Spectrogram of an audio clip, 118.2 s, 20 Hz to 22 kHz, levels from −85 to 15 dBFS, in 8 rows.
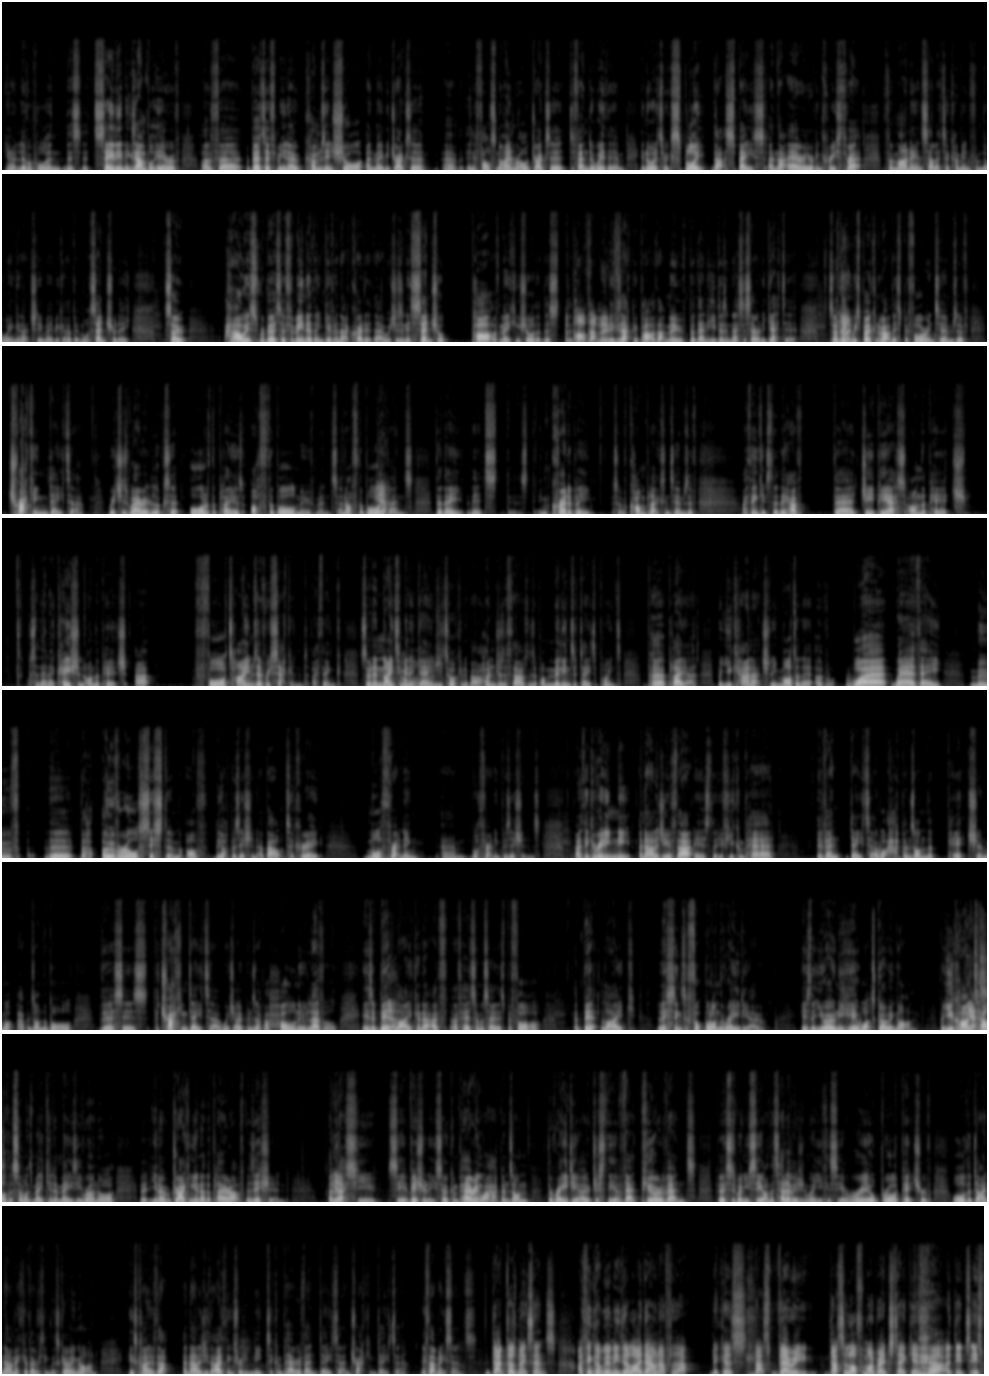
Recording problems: none

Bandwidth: 17 kHz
